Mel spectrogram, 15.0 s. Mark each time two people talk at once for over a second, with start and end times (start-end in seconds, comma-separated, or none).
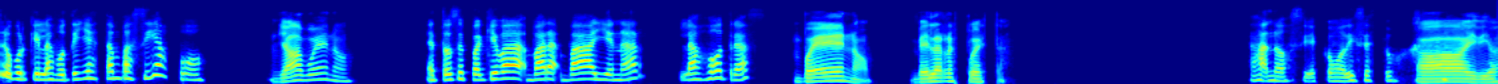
none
